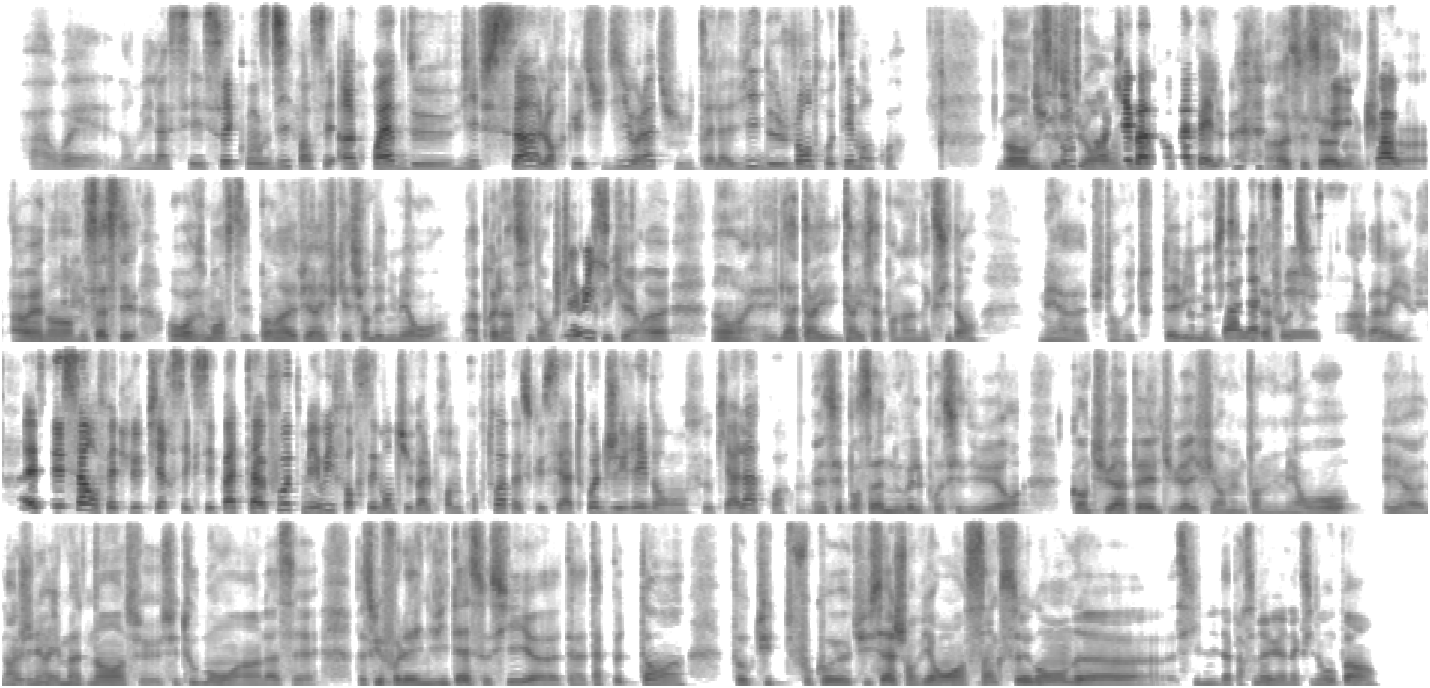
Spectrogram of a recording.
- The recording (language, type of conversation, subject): French, podcast, Quelle est l’erreur professionnelle qui t’a le plus appris ?
- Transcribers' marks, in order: chuckle; stressed: "ta"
